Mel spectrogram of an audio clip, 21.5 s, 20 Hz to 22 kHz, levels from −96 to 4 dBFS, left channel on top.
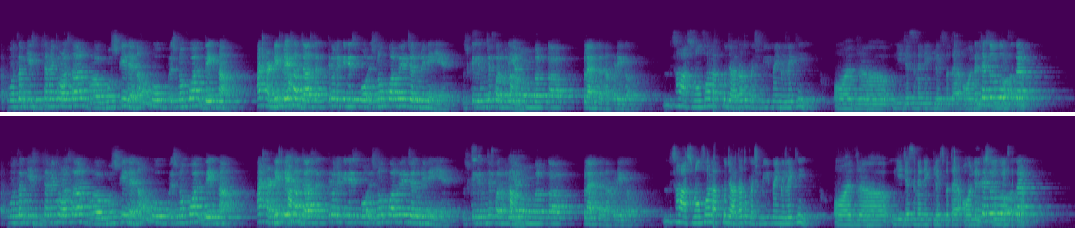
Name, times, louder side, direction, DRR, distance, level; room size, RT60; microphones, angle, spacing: voice 1, 0.1-4.6 5.1-8.9 9.4-11.3 11.7-12.6 19.5-20.6, left 1 dB, 50° left, -3 dB, 1.9 m, -32 dB
voice 2, 0.7-1.0 5.7-5.9 9.4-9.5 10.2-10.5 13.3-16.1 16.7-20.5, right 4 dB, 75° right, 8 dB, 0.6 m, -36 dB
9.7 x 4.8 x 5.3 m, 1.3 s
head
